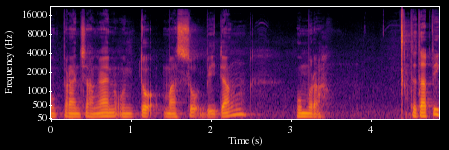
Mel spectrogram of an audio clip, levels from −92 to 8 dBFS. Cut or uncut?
uncut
